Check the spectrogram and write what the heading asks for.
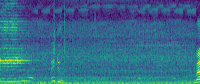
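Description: Soft voices talking briefly near the start and about a second in, over a steady low outdoor background noise with road traffic in it.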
